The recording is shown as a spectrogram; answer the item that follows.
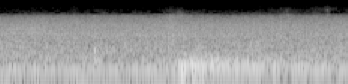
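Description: Steady background hiss with a short, low thump a little over a second in.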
